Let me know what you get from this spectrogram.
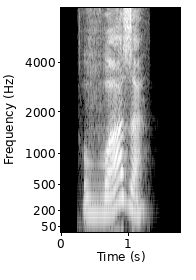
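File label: "vase", Russian; bukvar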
